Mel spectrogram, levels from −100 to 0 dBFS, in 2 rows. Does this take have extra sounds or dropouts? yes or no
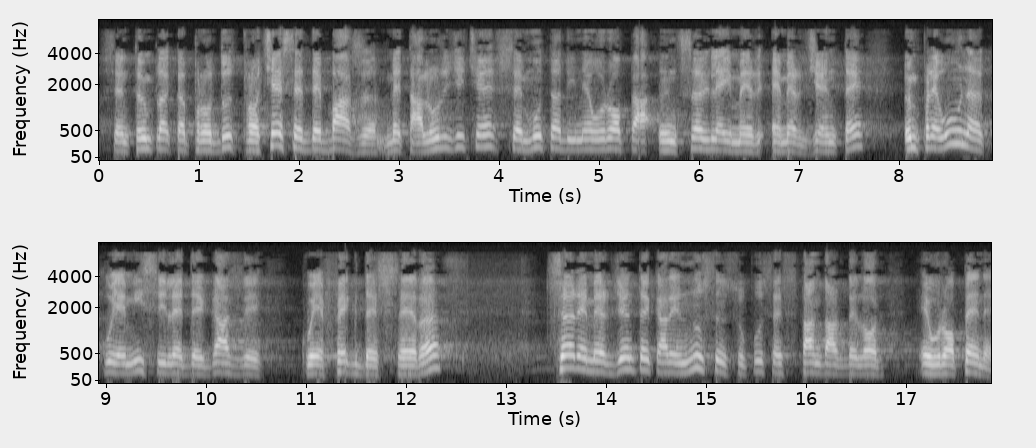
no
